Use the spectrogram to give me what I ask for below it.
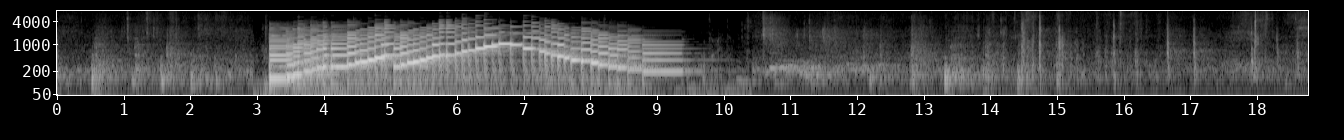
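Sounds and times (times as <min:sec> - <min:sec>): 
ascending scales in C major: 0:03.1 - 0:09.7.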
